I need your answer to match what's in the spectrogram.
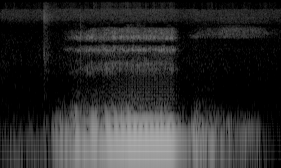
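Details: Beagle puppy in deep sleep: a single low, droning snore of about a second and a half, fading with a softer breath after; snoring.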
